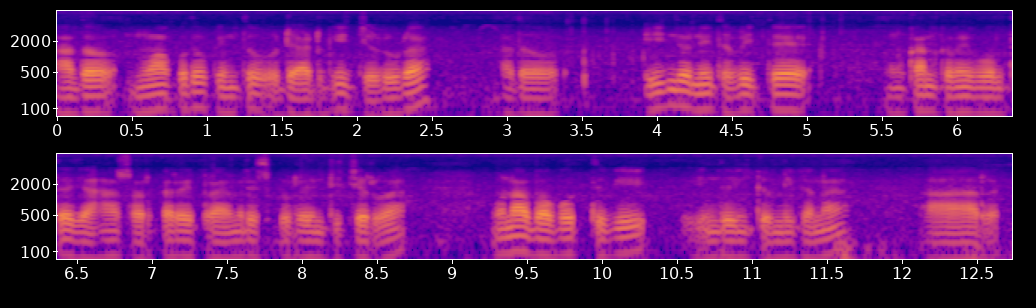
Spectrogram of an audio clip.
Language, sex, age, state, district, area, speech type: Santali, male, 45-60, West Bengal, Birbhum, rural, spontaneous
